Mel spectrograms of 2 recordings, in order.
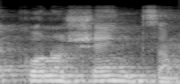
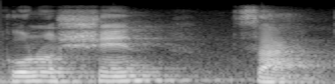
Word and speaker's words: conoscenza: A palavra mais que tem uma pronúncia diferente aqui é conoscenza, mas já expliquei, não é difícil, é SE, som de CHE. Então, conoscenza, conoscenza, repete aí, conoscenza, conoscenza, conoscenza.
